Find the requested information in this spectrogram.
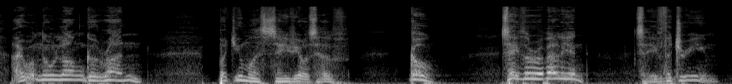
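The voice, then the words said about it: Bad impersonation of a film character. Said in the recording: “another bad impersonation.”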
